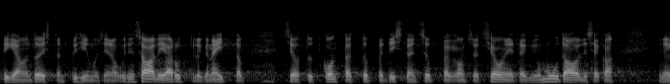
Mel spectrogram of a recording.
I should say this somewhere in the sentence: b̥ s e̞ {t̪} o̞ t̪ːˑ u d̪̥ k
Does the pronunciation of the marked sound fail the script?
yes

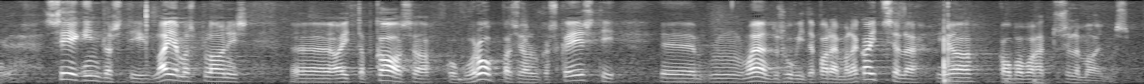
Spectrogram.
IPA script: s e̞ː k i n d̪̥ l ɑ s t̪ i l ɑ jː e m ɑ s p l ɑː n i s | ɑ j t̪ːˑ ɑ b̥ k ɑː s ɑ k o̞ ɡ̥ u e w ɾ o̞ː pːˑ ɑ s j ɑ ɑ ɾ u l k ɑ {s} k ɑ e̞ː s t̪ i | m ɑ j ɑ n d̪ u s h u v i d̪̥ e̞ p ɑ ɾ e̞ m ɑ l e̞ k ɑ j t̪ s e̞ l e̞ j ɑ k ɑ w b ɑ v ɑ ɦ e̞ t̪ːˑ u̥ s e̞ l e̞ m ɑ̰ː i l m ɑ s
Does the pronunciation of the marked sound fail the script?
no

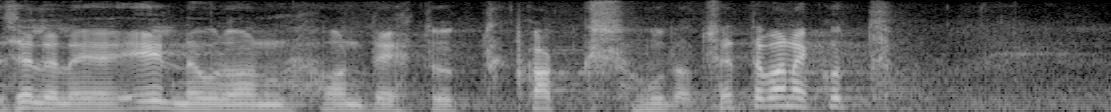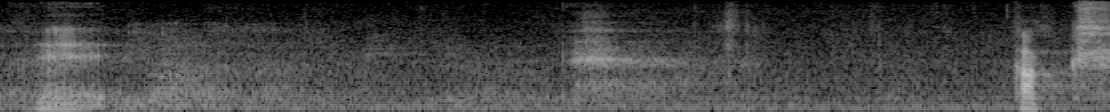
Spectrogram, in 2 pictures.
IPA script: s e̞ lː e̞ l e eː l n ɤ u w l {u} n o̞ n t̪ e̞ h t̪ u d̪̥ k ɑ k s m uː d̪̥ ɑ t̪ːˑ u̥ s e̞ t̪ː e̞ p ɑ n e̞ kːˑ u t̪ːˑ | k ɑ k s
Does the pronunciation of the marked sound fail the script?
yes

